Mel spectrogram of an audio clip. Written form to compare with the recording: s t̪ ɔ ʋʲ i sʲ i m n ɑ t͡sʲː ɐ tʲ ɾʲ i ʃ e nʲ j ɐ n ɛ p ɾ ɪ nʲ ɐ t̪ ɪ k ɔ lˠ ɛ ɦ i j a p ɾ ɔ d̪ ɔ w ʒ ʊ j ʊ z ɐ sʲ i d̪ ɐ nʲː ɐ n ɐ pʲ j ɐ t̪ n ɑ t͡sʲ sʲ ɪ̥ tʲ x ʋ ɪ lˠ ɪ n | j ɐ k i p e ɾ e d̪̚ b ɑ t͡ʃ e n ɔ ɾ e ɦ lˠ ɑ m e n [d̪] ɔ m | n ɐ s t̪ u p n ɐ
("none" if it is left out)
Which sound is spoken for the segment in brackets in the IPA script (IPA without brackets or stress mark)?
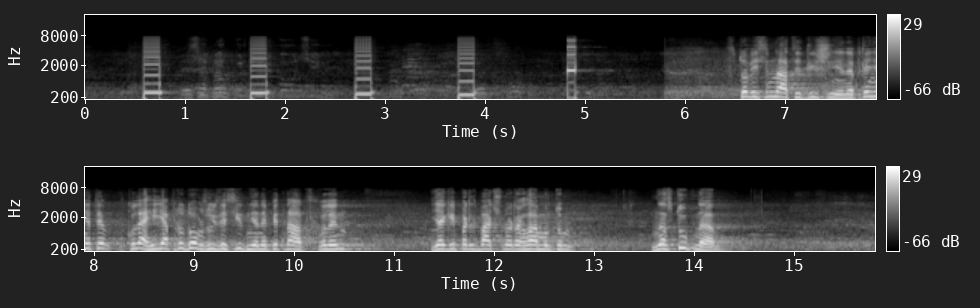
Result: t̪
